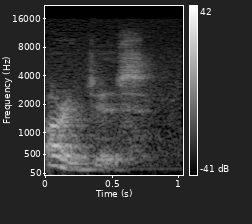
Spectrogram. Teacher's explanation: What you have to do is to add a syllable, so that the last one can be heard.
